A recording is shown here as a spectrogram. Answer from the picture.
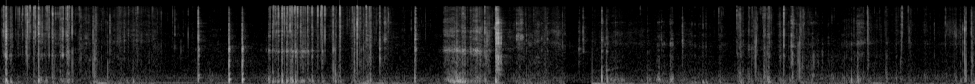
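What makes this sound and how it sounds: A solid oval bar of soap with a blue coating and yellow inside, held in one hand, is shaved into thin curls with a utility knife blade. Dry, crisp scraping and tearing sounds come in quick, bright, crackly bursts, with sharp clicks between them and quiet gaps.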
